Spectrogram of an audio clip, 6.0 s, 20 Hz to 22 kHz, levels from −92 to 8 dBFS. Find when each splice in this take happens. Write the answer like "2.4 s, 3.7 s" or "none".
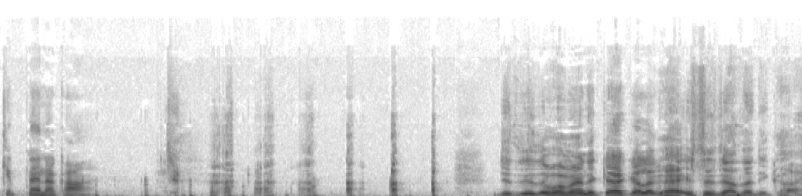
none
